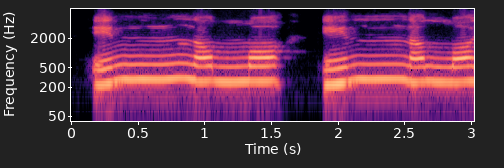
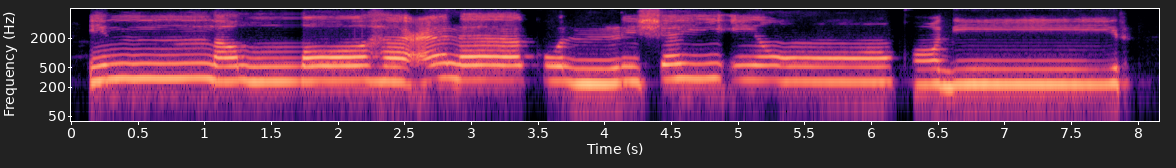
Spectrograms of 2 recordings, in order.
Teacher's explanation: diperjelas harakat kasrah huruf hamzahnya. Jangan sampai menjadi huruf E. Jangan innallah innallah.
